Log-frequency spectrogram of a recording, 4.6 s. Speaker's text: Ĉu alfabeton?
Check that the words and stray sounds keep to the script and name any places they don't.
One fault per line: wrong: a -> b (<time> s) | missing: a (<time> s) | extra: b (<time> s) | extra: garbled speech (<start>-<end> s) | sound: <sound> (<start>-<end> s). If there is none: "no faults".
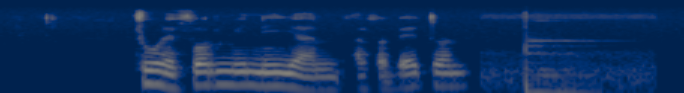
extra: reformi nian (1.1 s)
sound: thud (3.5-4.3 s)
